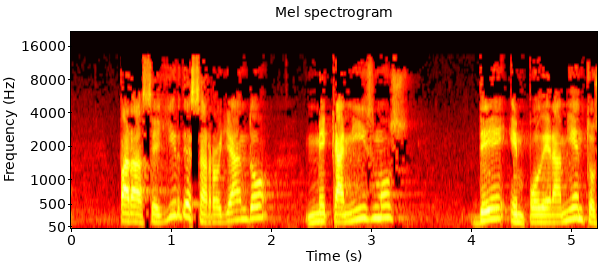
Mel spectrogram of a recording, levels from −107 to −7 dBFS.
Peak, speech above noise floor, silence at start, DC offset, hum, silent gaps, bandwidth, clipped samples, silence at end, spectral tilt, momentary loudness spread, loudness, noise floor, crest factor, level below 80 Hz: -4 dBFS; 33 dB; 0.5 s; under 0.1%; none; none; 13 kHz; under 0.1%; 0 s; -4 dB/octave; 9 LU; -24 LUFS; -57 dBFS; 22 dB; -64 dBFS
